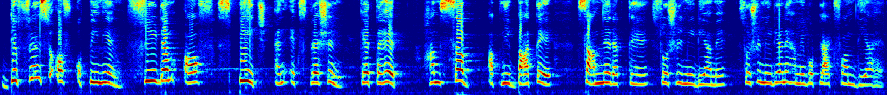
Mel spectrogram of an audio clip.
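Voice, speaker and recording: A young woman giving an earnest, measured opinion monologue as a vlogger, mixing English words into her talk. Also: sits high, fairly even intonation, darkish tone, rough recording.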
